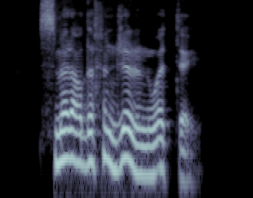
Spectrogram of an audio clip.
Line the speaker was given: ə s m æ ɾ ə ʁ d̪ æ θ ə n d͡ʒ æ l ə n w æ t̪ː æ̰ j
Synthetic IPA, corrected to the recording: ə s m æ ɾ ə ʁ d̪ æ f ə n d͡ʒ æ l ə n w æ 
